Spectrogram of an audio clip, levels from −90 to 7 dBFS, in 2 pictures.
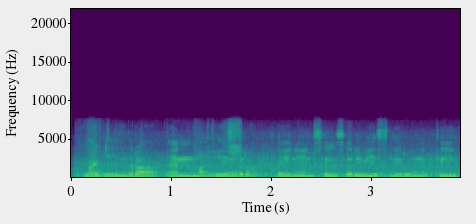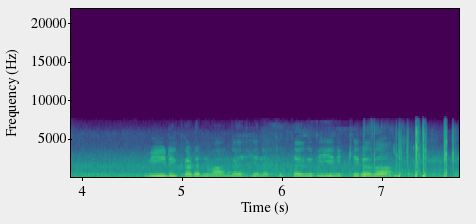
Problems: none marked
